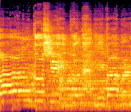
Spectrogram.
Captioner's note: gasp; takes a big breath and continues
